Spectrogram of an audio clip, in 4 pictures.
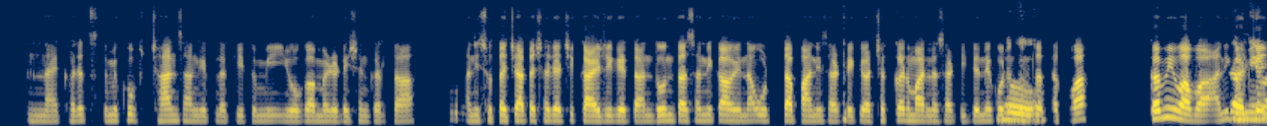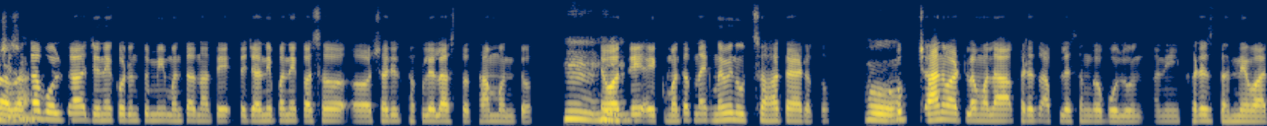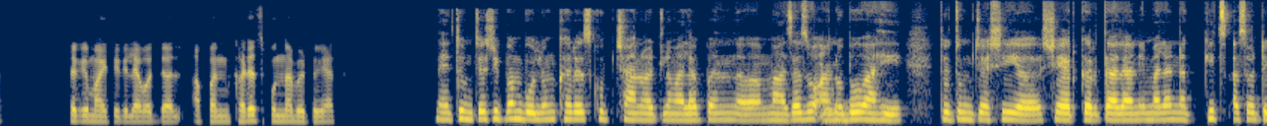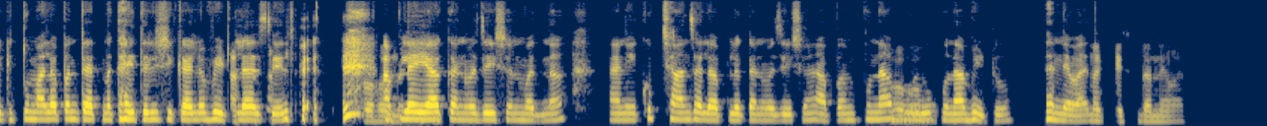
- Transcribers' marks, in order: other noise; in English: "शेअर"; laughing while speaking: "काहीतरी शिकायला भेटलं असेल"; chuckle; in English: "कनव्हरजेशन"; "कन्व्हर्सेशनमधनं" said as "कनव्हरजेशन"; in English: "कनव्हरजेशन"; "कन्व्हर्सेशन" said as "कनव्हरजेशन"
- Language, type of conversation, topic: Marathi, podcast, तुमचे शरीर आता थांबायला सांगत आहे असे वाटल्यावर तुम्ही काय करता?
